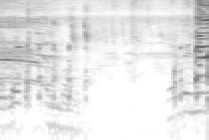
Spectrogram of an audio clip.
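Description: A rooster clucks and crows close by, in short bursts with a brief quiet pause between them.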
